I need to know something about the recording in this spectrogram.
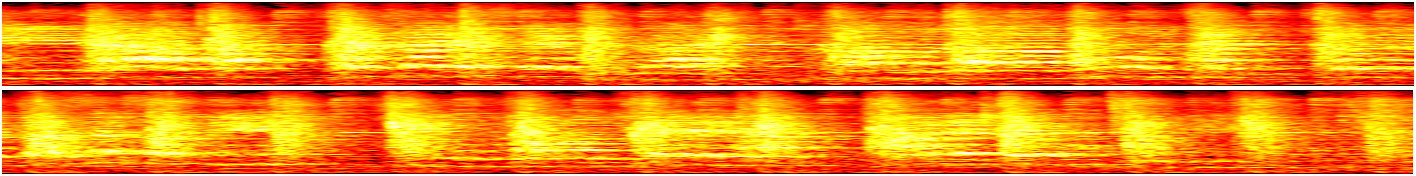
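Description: Children's choir singing a song together, with a steady beat in the accompaniment under the voices.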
